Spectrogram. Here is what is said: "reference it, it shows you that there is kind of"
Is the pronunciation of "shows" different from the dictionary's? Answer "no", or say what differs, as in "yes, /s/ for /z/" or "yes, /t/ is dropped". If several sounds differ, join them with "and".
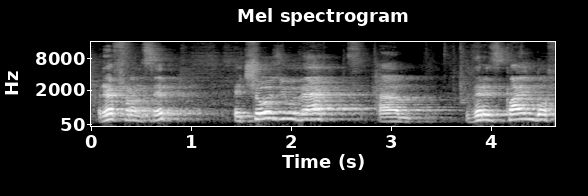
no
